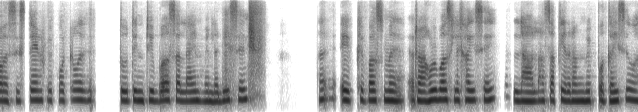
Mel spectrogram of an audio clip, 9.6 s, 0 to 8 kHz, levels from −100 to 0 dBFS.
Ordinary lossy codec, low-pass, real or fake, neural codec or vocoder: none; none; fake; codec, 16 kHz, 0.8 kbps, ZipCodec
